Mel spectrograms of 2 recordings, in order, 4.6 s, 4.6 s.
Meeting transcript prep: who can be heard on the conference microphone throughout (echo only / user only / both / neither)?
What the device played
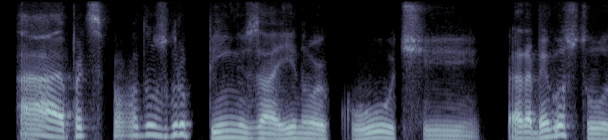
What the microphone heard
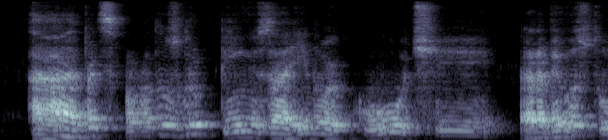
echo only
